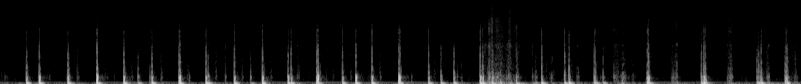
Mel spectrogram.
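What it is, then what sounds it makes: EVA hard-shell zipper case. Fingertips from both hands tap quickly and rhythmically on a small, closed, hollow black zippered hard case with orange trim and a fabric-covered EVA shell. Around thirty short, dull, low knocks come in an uneven patter, with a brief, brighter rustling burst near the middle. A steady low hum runs underneath throughout.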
